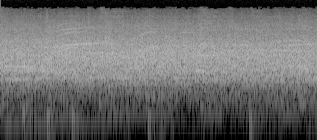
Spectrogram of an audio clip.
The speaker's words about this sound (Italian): Scusa, ecco, ti avevo un attimo perso, ti abbiamo introdotto anche con l'applauso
